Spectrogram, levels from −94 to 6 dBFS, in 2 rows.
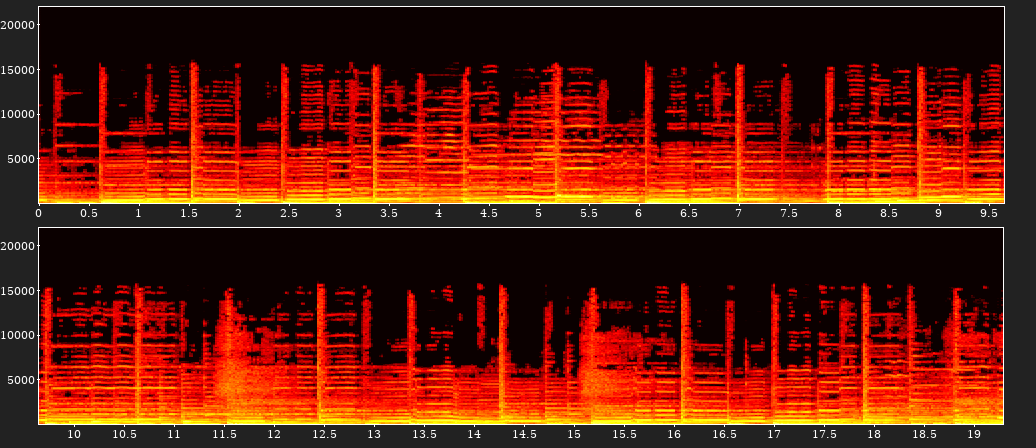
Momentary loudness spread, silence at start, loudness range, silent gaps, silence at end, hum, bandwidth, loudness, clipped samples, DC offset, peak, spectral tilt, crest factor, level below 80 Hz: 5 LU; 0 s; 1 LU; none; 0 s; none; 16 kHz; -18 LUFS; under 0.1%; under 0.1%; -2 dBFS; -6 dB/octave; 14 dB; -22 dBFS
